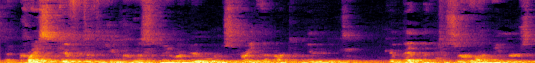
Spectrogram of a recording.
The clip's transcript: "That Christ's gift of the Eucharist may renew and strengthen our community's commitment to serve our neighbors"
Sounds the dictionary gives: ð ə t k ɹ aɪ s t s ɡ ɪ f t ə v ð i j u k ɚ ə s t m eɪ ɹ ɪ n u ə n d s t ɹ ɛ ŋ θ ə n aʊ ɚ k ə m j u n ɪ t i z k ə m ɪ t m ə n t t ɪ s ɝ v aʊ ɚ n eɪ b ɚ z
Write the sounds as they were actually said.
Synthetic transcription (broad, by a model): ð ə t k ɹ aɪ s s ɡ ɪ f t ə v ð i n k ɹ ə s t m eɪ ɹ ɪ n u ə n s t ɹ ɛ ŋ θ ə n aʊ ɚ k ə m j u n ɪ t i z k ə m ɪ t m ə n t t ɪ s ɝ v aʊ ɚ n eɪ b ɚ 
